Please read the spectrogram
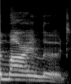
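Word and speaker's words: Mari Lwyd: But one of the figureheads of the wassail, which was the name of this practice in Britain, across Britain, was the Mari Lude. And that's spelled Mariliwd.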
